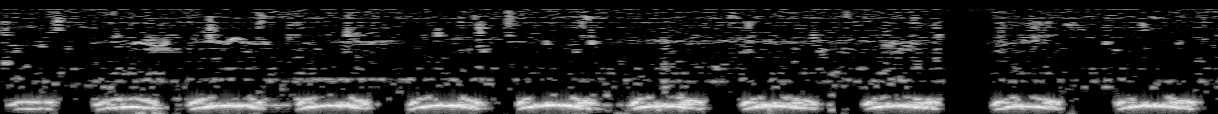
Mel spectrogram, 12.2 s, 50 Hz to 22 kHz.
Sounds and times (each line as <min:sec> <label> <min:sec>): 0:00.0 pigeon cooing 0:12.1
